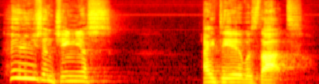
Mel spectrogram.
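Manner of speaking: amazed farmer voice, loud, high, swooping shout upward. Telling a joke, a farmer calls up to fliers: farmer shouting up. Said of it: "he shouts out to the travelling trio".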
